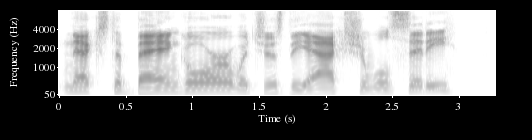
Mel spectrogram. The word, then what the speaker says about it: Bangor: even consider a city because Bangor, and no, it's not pronounced Banger.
